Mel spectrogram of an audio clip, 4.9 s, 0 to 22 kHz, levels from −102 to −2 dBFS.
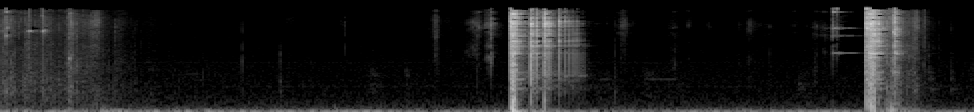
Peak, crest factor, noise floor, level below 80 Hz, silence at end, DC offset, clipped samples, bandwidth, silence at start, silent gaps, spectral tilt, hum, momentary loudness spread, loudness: -4 dBFS; 28 dB; -66 dBFS; -52 dBFS; 0.35 s; under 0.1%; under 0.1%; 17 kHz; 2.55 s; none; 0.5 dB/octave; none; 8 LU; -21 LUFS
